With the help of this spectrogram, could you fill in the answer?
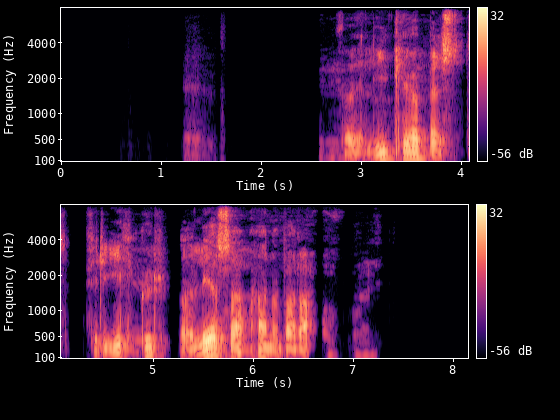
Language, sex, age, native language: Icelandic, male, 50-59, Icelandic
